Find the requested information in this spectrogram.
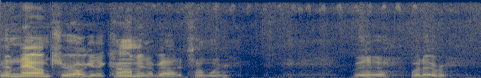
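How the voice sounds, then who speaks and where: The speaker talks at a fairly quick pace with a Texan accent and ordinary pitch variation. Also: man, medium pitch for a man. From Texas, Houston. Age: 50s. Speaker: vlogger. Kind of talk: casual vlog monologue. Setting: outdoors, walking along a road.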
